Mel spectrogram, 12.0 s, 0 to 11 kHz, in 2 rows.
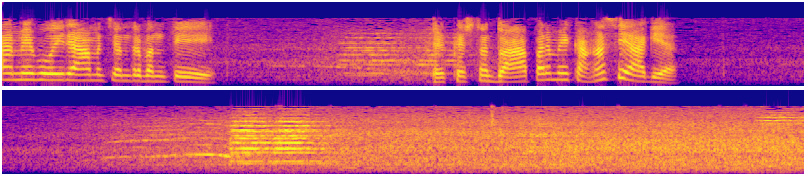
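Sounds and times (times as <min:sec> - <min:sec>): horn-like honk: 0:07.7 - 0:08.5.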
